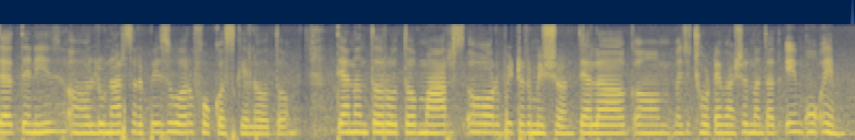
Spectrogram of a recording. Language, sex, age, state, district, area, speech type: Marathi, female, 18-30, Maharashtra, Ratnagiri, rural, spontaneous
